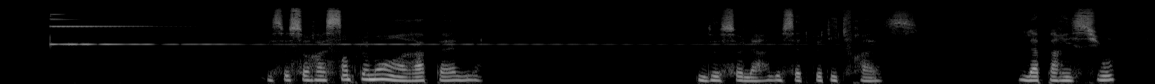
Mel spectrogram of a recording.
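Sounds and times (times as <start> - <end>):
small meditation bell ringing: 0.5 - 8.2
speech: 2.7 - 4.9, 7.0 - 9.1, 10.2 - 11.2.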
